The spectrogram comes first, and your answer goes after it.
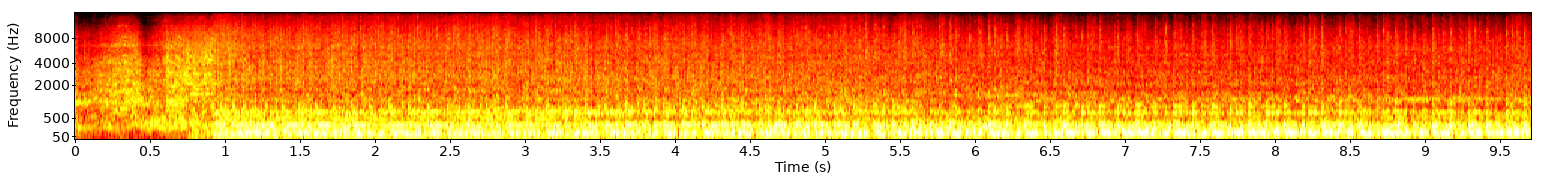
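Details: Camaro V8, rejetted 86 secondary/75 primary after fixing vacuum leak from broken ported-vacuum port, timing set: catches within a second, settles into strong even lope with no stumbling; normal start and idle.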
